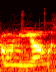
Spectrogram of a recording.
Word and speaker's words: O'Neill: Yes, Heather O'Neill, H-E-A-T-H-E-R-O-N-E-I-L-L.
